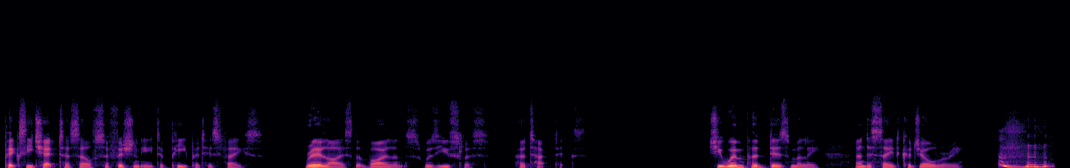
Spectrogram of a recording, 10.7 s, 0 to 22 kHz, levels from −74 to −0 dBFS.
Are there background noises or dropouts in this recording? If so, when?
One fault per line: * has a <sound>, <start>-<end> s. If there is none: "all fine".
* has a laugh, 10.0-10.6 s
